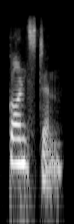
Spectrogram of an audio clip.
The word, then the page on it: cornstone: Indian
